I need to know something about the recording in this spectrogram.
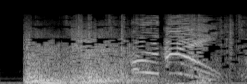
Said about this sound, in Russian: Салют в нашу честь.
